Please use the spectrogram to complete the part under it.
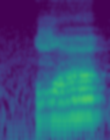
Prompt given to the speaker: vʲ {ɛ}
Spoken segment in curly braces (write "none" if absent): ɛ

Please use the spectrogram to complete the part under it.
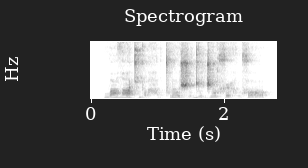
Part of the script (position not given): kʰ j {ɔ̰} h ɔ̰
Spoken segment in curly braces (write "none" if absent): ɔ̰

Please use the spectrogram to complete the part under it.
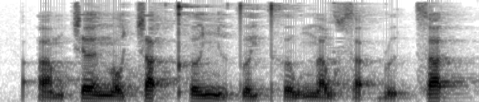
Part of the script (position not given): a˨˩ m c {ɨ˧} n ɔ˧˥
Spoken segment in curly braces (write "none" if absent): ɛ˧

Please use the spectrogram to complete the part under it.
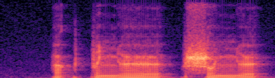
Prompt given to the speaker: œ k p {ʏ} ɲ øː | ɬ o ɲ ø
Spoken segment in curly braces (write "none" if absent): ɛ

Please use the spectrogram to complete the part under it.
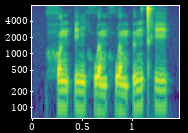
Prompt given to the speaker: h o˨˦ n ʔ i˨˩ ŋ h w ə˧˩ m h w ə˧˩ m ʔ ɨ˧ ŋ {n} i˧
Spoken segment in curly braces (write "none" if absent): t̪ʰ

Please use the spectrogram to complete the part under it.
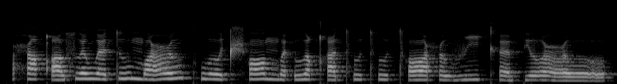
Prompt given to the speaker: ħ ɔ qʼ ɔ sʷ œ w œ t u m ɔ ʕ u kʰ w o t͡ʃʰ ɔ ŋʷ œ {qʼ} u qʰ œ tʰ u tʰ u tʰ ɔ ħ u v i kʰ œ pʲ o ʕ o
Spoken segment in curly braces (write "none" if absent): ʔ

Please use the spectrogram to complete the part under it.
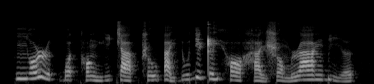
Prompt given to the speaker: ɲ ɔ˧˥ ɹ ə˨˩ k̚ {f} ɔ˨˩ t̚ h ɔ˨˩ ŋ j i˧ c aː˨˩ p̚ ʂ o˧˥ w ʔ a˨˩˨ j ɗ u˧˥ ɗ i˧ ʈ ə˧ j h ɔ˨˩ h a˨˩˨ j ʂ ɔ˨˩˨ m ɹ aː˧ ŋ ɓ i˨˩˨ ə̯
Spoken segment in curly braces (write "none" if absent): ɓ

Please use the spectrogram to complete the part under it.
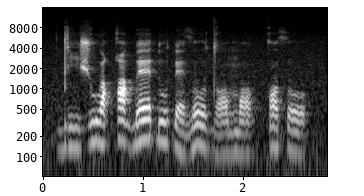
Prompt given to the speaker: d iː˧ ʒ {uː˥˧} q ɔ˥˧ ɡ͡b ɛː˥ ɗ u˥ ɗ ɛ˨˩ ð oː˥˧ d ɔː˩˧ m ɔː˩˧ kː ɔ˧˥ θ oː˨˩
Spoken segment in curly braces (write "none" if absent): uː˥˧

